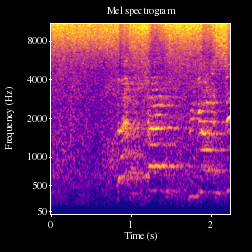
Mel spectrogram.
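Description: Indoor rowing machine's air flywheel whirring steadily under a hard stroke, with voices shouting over it from about a second in.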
